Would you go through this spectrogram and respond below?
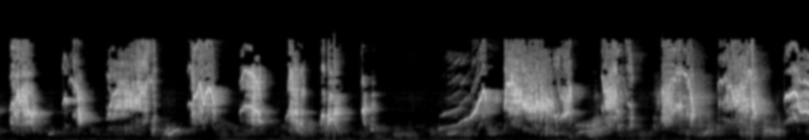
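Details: A baby monkey, taken from its mother by another monkey, gives shrill, high squealing cries in rapid bursts, calling for its mother.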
